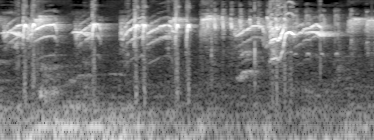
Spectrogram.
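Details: Sunbird lure sounds for trapping, all kinds combined: thin, very high twittering notes and quick up-and-down slurs in short clusters, nearly continuous across the few seconds.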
